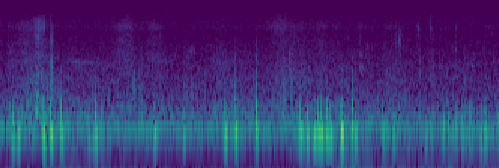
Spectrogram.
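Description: Irregular soft knocks and thumps on a plastic sit-on-top kayak, picked up through its hull, over a steady low hum.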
